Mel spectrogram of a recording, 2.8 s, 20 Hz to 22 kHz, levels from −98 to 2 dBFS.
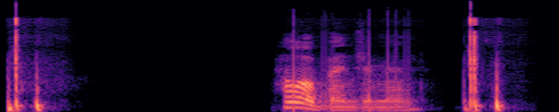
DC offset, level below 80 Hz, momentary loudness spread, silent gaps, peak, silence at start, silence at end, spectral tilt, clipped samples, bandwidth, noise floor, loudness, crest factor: under 0.1%; -58 dBFS; 12 LU; 0.48-1.34 s, 2.22-2.27 s; 0 dBFS; 0.05 s; 0.3 s; -4 dB/octave; under 0.1%; 16 kHz; under -90 dBFS; -27 LUFS; 30 dB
